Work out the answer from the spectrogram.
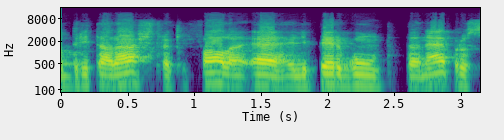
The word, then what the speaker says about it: Dhritarashtra: e cego rei Dhritarashtra, eu sempre falo errado a pronúncia desse nome, acho que é Dhritarashtra, né? Dhritarashtra.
